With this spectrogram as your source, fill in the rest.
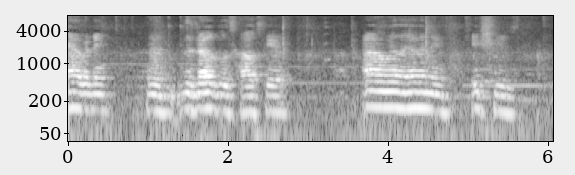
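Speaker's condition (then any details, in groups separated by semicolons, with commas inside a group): Brain injury; wheelchair; wheelchair since age 17; soft voice, speech impediment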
